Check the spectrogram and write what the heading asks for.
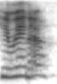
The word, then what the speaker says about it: Jimena: Zamena's connecting. Hi, Zamena. Hello, Vikram. Am I pronouncing it properly? Yeah, it's Jimena. Very good.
